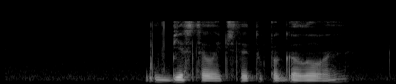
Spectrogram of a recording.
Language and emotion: Russian, angry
